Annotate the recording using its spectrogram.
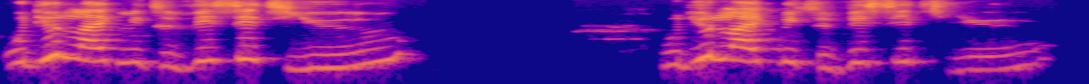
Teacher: the tone of my voice is raised at the end of the focus word after the question mark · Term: rising tone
